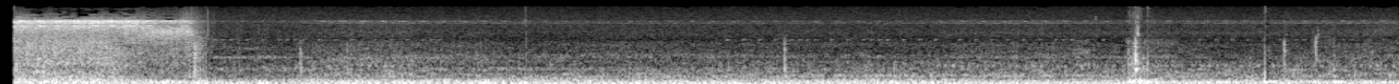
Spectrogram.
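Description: A low, steady outdoor rumble, with a brief hiss in the first second and a faint click near the end.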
